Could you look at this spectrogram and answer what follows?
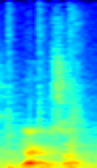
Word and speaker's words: Yakuza: Yakuza.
